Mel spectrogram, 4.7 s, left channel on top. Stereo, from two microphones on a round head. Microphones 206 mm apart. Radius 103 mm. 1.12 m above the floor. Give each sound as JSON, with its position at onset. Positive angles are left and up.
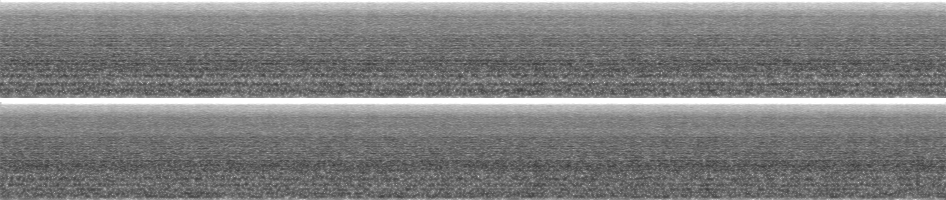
{"t": 0.0, "sound": "running water", "side_deg": -15, "distance_m": 0.7}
